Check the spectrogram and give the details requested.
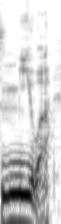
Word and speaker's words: Muir: I always am concerned I'm pronouncing that wrong. I think it's Muir, M-U-I-R.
